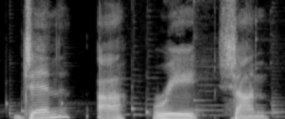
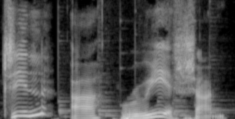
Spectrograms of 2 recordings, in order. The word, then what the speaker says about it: generation: Okay, let's break down this pronunciation. Gen- a-ra-tion. Gen- a-ra-tion. Generation. And gin- a-ra-tion. Gin- a-ra-tion. Generation.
